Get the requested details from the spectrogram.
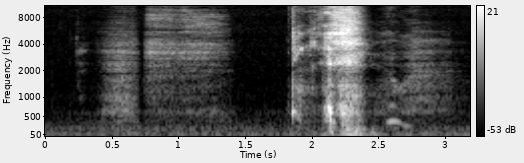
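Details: Induced sneezing from heavily pollen-laden flowers, recorded in a car: sharp preparatory in-breaths, then a wet, messy, forceful sneeze into cupped hands with a brief vocal sound; possible allergy or sensitivity to the flowers is suspected.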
